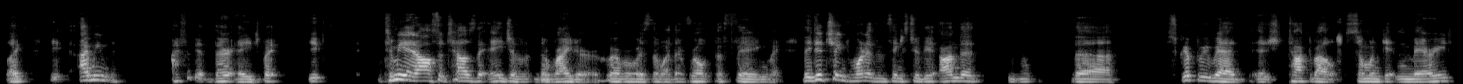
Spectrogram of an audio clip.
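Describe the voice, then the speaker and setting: A man's voice: medium pitch, normal speed, a bit bright, low-quality recording. A man chatting casually in a group, tentative and often correcting himself mid-thought. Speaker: table read participant.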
